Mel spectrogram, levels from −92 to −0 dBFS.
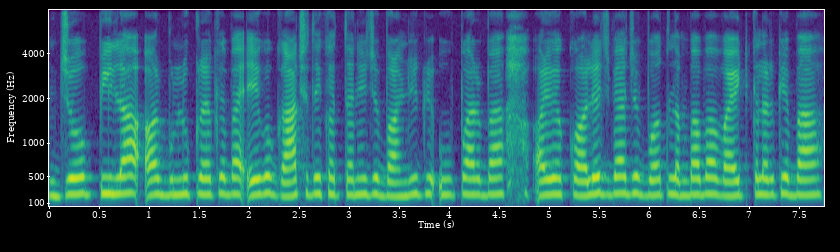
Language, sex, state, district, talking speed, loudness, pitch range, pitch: Bhojpuri, female, Uttar Pradesh, Gorakhpur, 200 wpm, -16 LUFS, 225-240 Hz, 235 Hz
